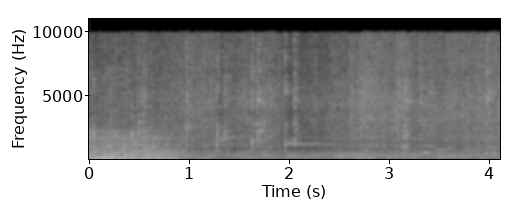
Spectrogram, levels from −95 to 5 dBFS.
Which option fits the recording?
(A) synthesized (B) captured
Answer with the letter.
B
